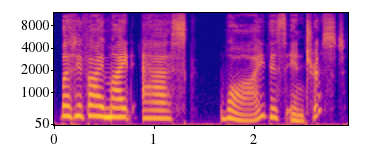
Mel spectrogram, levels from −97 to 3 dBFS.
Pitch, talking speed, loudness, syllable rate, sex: 250 Hz, 145 wpm, -17 LUFS, 4.0 syllables/s, female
